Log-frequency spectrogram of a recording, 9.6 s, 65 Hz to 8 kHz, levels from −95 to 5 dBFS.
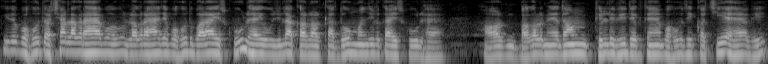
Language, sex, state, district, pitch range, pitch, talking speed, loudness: Hindi, male, Bihar, Sitamarhi, 135-150 Hz, 140 Hz, 230 wpm, -32 LUFS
